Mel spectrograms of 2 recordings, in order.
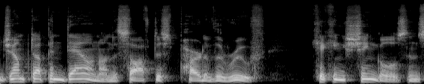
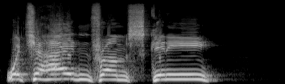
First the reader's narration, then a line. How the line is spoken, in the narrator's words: pausing in between to holler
